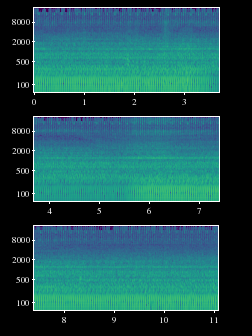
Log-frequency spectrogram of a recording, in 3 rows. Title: ASTRA H GTC 1.8 AT 1.8 (Ticking noise)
